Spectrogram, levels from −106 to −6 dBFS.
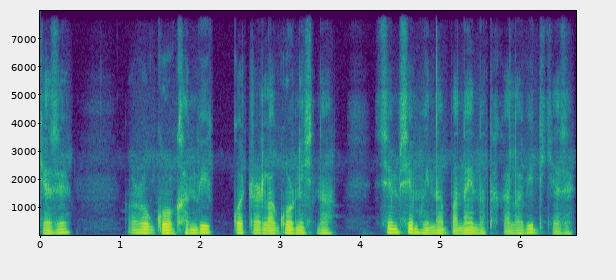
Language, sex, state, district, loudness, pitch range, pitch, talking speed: Nagamese, male, Nagaland, Kohima, -21 LUFS, 90-105 Hz, 95 Hz, 170 wpm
